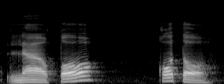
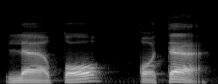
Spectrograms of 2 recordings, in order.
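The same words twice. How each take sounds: First: The first t sound is heavy and thick. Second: The first t sound is light and thin. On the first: The speaker calls it wrong. "Biasa orang baca apa? ... Ta menjadi tebal" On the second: The speaker calls it right. "tapi ta itu nipis. Bacalah"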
